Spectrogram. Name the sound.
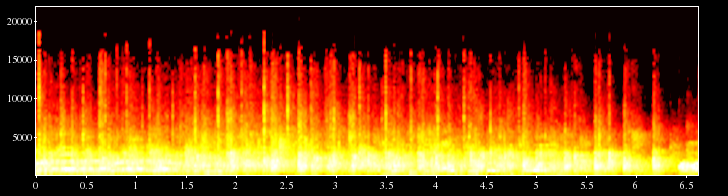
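audience applause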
